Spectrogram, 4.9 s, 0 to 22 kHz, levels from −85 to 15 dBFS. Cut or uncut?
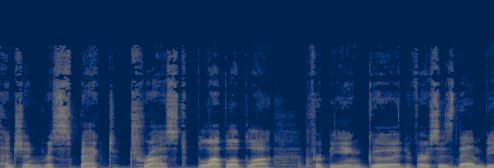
uncut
